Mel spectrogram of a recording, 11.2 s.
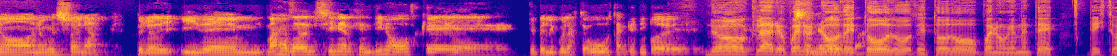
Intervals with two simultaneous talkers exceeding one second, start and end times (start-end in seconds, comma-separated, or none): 7.0-8.8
